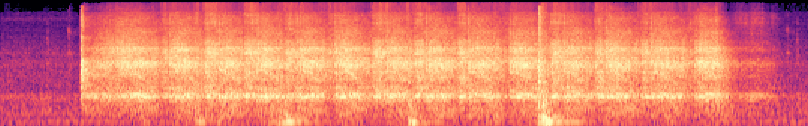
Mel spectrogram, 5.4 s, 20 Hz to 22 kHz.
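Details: Nissan 240SX S13 KA24DE swap, cranking with timing suspected off: starter spins quickly and evenly about four seconds with a few dull pops, never catches. Cause suspected, not confirmed.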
